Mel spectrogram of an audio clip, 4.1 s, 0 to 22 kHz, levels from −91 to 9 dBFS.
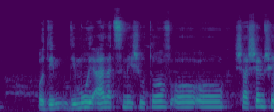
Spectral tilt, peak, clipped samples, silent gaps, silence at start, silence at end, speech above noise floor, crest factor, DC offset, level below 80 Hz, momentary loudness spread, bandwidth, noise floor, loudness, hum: -2.5 dB/octave; -26 dBFS; under 0.1%; none; 0.6 s; 0 s; 28 dB; 22 dB; under 0.1%; under -90 dBFS; 9 LU; 19.5 kHz; -74 dBFS; -46 LUFS; none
